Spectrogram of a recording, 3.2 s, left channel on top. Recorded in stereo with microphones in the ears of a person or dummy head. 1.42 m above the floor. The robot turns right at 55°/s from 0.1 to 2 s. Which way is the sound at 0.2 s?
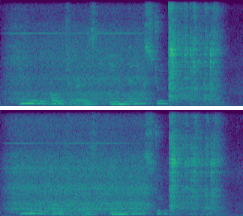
90° left.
